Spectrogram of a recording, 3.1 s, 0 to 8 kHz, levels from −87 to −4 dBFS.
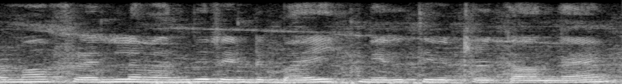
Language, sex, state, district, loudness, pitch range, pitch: Tamil, female, Tamil Nadu, Kanyakumari, -13 LUFS, 200-225 Hz, 210 Hz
